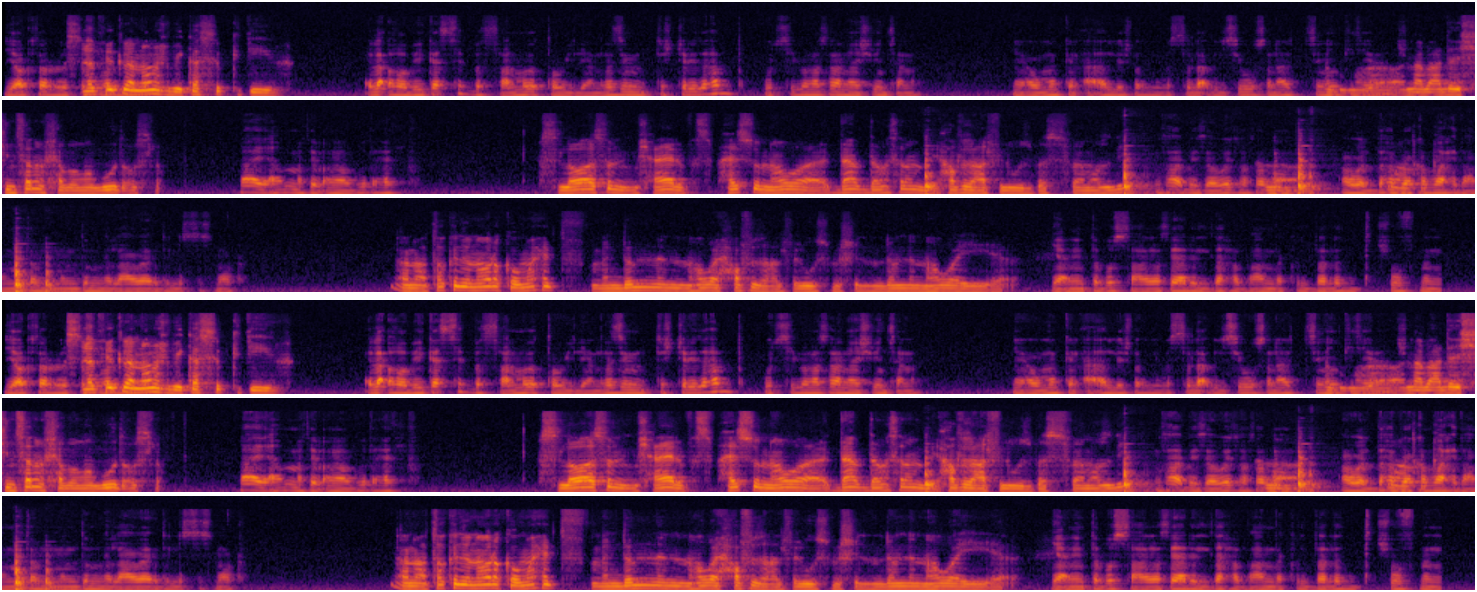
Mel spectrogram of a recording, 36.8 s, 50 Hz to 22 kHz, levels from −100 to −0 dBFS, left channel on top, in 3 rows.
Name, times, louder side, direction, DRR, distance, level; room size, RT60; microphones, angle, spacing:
voice 1, 0.0-1.2 3.0-6.1 6.3-7.7 8.4-11.9 14.3-15.6 21.9-23.2 23.4-26.6 33.3-36.5, right 2 dB, 50° right, 5.5 m, -40 dB
voice 2, 0.7-2.4 11.0-13.5 16.7-21.7 22.8-23.1 23.8-24.0 27.8-32.9, right 2 dB, 80° right, 2.0 m, -33 dB
sound 1, 19.7-20.2 20.9-21.0 21.4-21.5 21.6-22.3 22.8-23.4 23.8-23.9 24.1-25.3, equal, 5° left, 2.6 m, -33 dB
head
